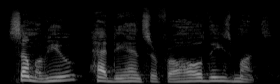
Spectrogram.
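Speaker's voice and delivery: ordinary talk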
